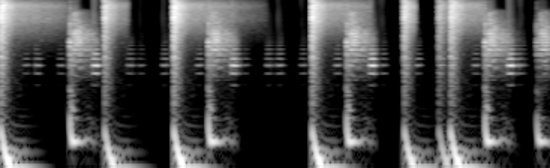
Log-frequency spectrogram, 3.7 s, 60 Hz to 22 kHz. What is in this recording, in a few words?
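No Percussion, Drum Loops 130bpm; Zero-G; Soundclash Nu Dance Electro; Acidized Wavs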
